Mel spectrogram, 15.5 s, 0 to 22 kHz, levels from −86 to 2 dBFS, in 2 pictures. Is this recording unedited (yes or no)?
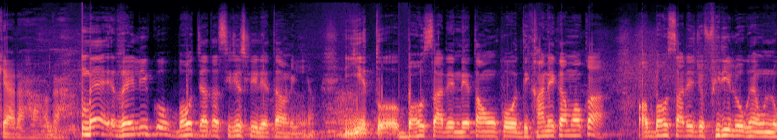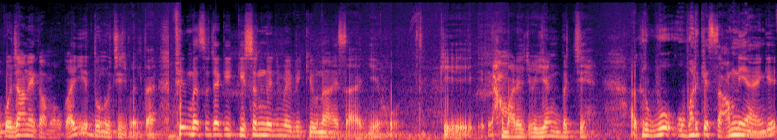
no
